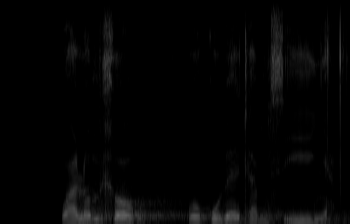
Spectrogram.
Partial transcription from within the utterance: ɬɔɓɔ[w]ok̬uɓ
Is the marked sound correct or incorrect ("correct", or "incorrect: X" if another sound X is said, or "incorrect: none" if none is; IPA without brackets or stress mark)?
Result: correct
